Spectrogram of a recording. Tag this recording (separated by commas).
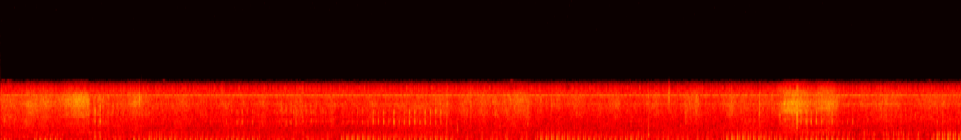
cat purring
